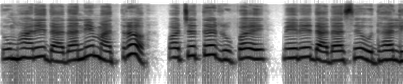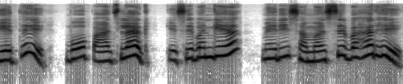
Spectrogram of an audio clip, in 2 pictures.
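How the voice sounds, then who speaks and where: A woman's voice: sits high, slow, mellow, no echo, clean studio sound. A woman voicing a bold young landlord's daughter in a read-aloud story, confident and teasing. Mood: assertive.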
